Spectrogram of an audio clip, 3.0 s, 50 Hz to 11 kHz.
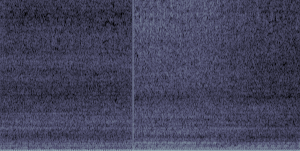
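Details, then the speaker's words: Autozam AZ-1 (Suzuki Cara) at high idle, about 60°F outside: a smooth, even low hum with no rattle, although a rattle was heard at low rpm while the oil pressure light was slow to go out. "at high idle, it doesn't make any noise."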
